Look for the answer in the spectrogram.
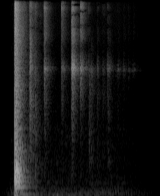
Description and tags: Champagne Bottle
Here is the sweet sound of popping a bottle of champagne
ceremonial, crowd, people, festival, champagne, new-year, celebration, fireworks, party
